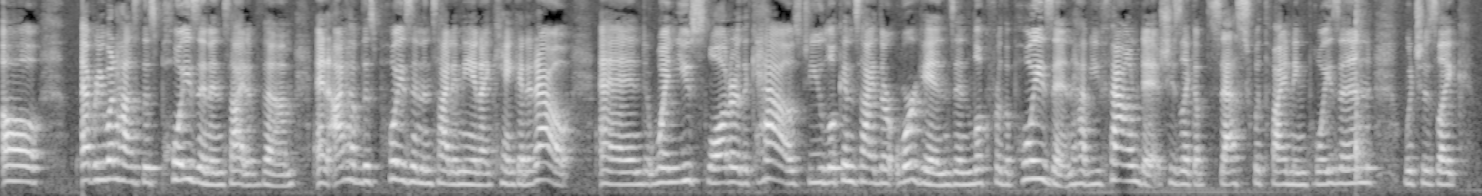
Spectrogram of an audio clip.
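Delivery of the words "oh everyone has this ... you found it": ordinary talk, nothing marked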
